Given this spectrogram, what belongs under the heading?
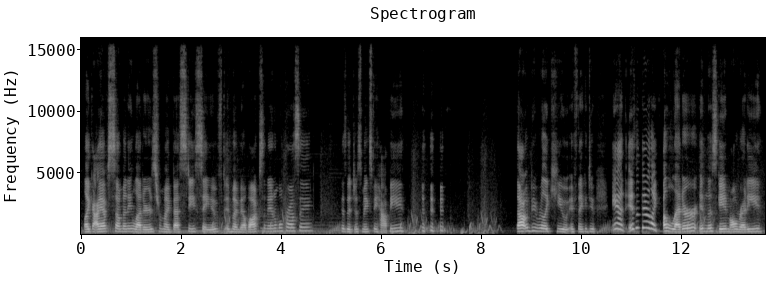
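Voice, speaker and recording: A woman's voice: a little high, lively intonation, normal speed, darkish tone, soft background music. A young adult woman streaming a game, chatting casually with viewers, rambling from thought to thought and laughing often. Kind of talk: casual gameplay chat with viewers.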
